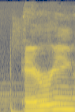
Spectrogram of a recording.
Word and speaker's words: erring: So the first thing to kind of think about is erring on the side of the lens being too light is better than erring. Is erring the right way to say Erring that? is perfect.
